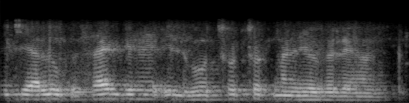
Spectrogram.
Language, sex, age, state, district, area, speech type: Maithili, male, 30-45, Bihar, Samastipur, urban, conversation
